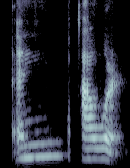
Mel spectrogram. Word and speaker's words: hour: itu karena dia Silent Age maka kita gunakannya hour seperti itu ya gu nanti ini apakah bisa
